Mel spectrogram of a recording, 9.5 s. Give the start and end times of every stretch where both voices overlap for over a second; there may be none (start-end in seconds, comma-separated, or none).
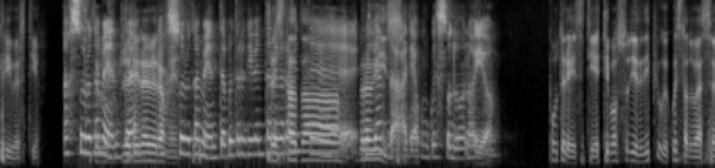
1.1-2.7, 3.5-5.5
